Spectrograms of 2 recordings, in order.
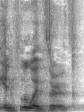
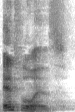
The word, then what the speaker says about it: influence: Influence. Say it again. Influence. I say influence. No, it's not influence. The accent is. You're saying it wrong, bitch. The accent is not on flu.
